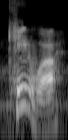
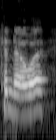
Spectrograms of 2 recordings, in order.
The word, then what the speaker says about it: quinoa: first started using it I was pronouncing it quinoa and then my friends in Alaska started making fun of me and they said no no it's not quinoa it's quinoa so it's like okay okay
